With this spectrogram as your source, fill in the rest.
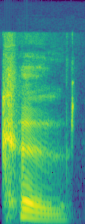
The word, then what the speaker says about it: coup: But when it's just COUP, it's pronounced coup, like COO, strangely.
